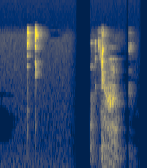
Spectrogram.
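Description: A computer mouse clicks a few times while slides are edited in PowerPoint, with crisp, close, quiet clicks split by short silences in a hushed room.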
